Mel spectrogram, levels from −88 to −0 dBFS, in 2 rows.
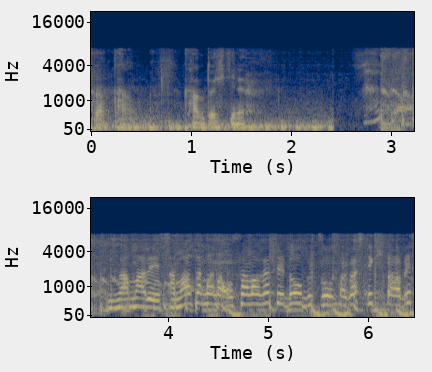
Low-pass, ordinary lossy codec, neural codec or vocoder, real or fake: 7.2 kHz; none; codec, 24 kHz, 6 kbps, HILCodec; fake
